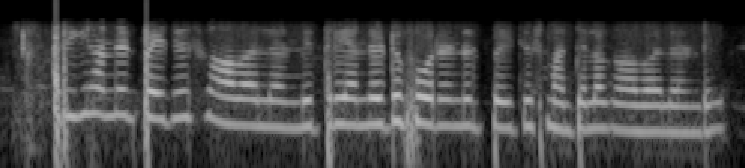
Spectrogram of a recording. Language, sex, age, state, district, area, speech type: Telugu, female, 18-30, Telangana, Yadadri Bhuvanagiri, urban, conversation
